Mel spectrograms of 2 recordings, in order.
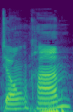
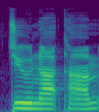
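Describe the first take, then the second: First: The words are run together without gaps between them. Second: The words are spaced apart with gaps between them. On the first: The request is casual. "instead of" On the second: The request is firm and should not be ignored. "if they space out the words"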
